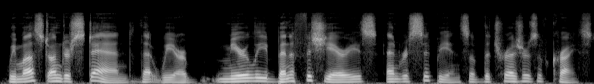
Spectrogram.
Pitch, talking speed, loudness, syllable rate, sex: 125 Hz, 150 wpm, -18 LUFS, 5.0 syllables/s, male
